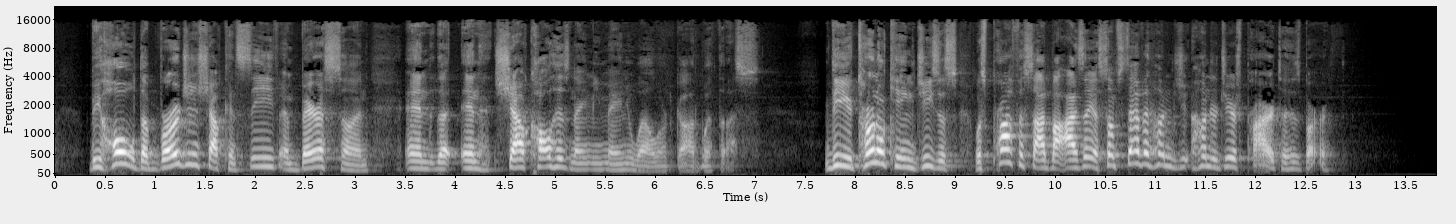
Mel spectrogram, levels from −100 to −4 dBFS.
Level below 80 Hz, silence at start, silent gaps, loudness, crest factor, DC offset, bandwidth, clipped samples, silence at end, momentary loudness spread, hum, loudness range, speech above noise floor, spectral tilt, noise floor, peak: -72 dBFS; 0.35 s; none; -20 LUFS; 20 dB; under 0.1%; 16 kHz; under 0.1%; 1.1 s; 18 LU; none; 6 LU; 68 dB; -3.5 dB/octave; -88 dBFS; -2 dBFS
